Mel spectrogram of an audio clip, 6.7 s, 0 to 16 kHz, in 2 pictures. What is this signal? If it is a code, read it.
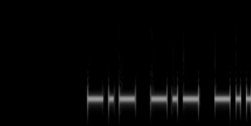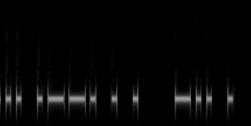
Morse code, heard as a keyed tone, about 17 wpm, 700 Hz. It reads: KK6PEE DE
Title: USA Callsign DE Callsign - 6 Characters - 17wpm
